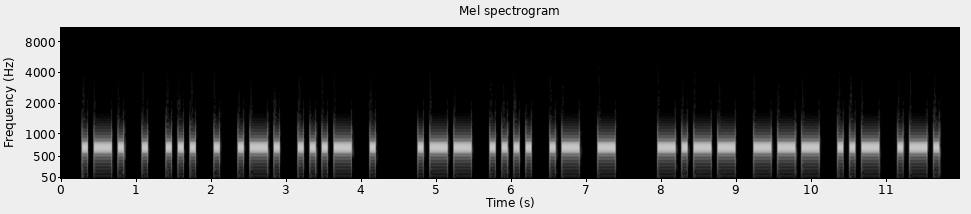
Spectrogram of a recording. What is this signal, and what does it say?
Morse code, heard as a keyed tone, about 15 wpm, 700 Hz. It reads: RESERVE WHAT YOUR
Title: Sentences from Top 1000 Words - Review Part 6 - 15wpm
